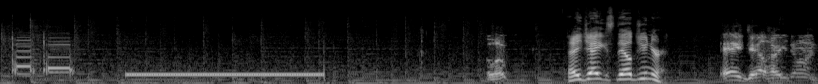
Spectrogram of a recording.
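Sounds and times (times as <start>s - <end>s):
telephone ringing tone on the line: 0.2s - 3.3s
speech: 5.7s - 6.7s, 7.3s - 8.1s.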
